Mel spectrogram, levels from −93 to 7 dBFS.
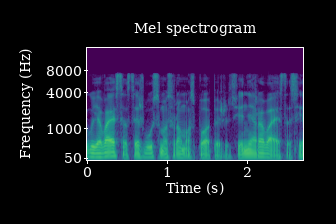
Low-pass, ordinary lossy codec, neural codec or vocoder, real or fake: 7.2 kHz; AAC, 96 kbps; none; real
